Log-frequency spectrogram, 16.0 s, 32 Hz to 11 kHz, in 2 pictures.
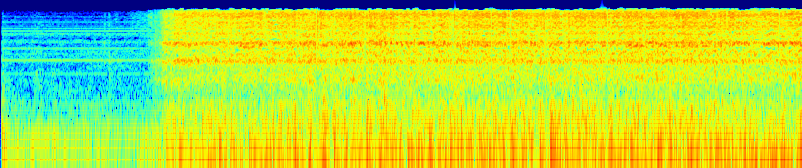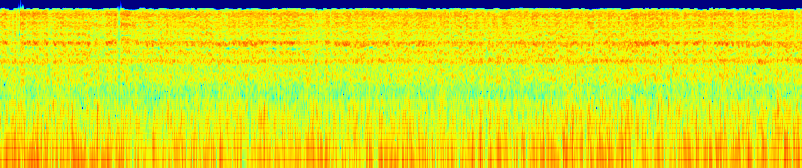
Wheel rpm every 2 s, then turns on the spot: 10, 190, 210, 210, 230, 230, 220, 220.
none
